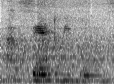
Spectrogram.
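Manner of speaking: breathless defeated whisper. Acted. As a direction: whisper it, all hope gone. Final defeated line.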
